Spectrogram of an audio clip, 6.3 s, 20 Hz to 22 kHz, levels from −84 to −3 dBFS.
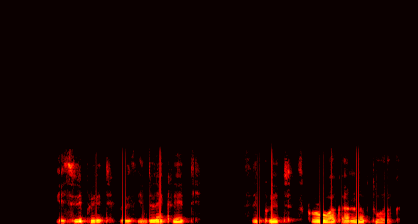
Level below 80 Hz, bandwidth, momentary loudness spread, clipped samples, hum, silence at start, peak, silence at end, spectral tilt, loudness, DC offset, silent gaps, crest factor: -68 dBFS; 7.4 kHz; 14 LU; under 0.1%; none; 0.85 s; -12 dBFS; 0.4 s; -6 dB/octave; -32 LUFS; under 0.1%; 3.31-3.37 s; 22 dB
